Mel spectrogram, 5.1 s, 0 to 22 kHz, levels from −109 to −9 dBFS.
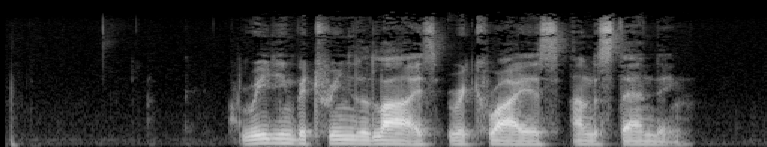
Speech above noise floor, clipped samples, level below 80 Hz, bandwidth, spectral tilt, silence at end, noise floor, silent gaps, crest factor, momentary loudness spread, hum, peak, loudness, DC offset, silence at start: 50 dB; under 0.1%; -58 dBFS; 14.5 kHz; -5.5 dB/octave; 0.6 s; -77 dBFS; none; 22 dB; 12 LU; none; -8 dBFS; -28 LUFS; under 0.1%; 1.55 s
